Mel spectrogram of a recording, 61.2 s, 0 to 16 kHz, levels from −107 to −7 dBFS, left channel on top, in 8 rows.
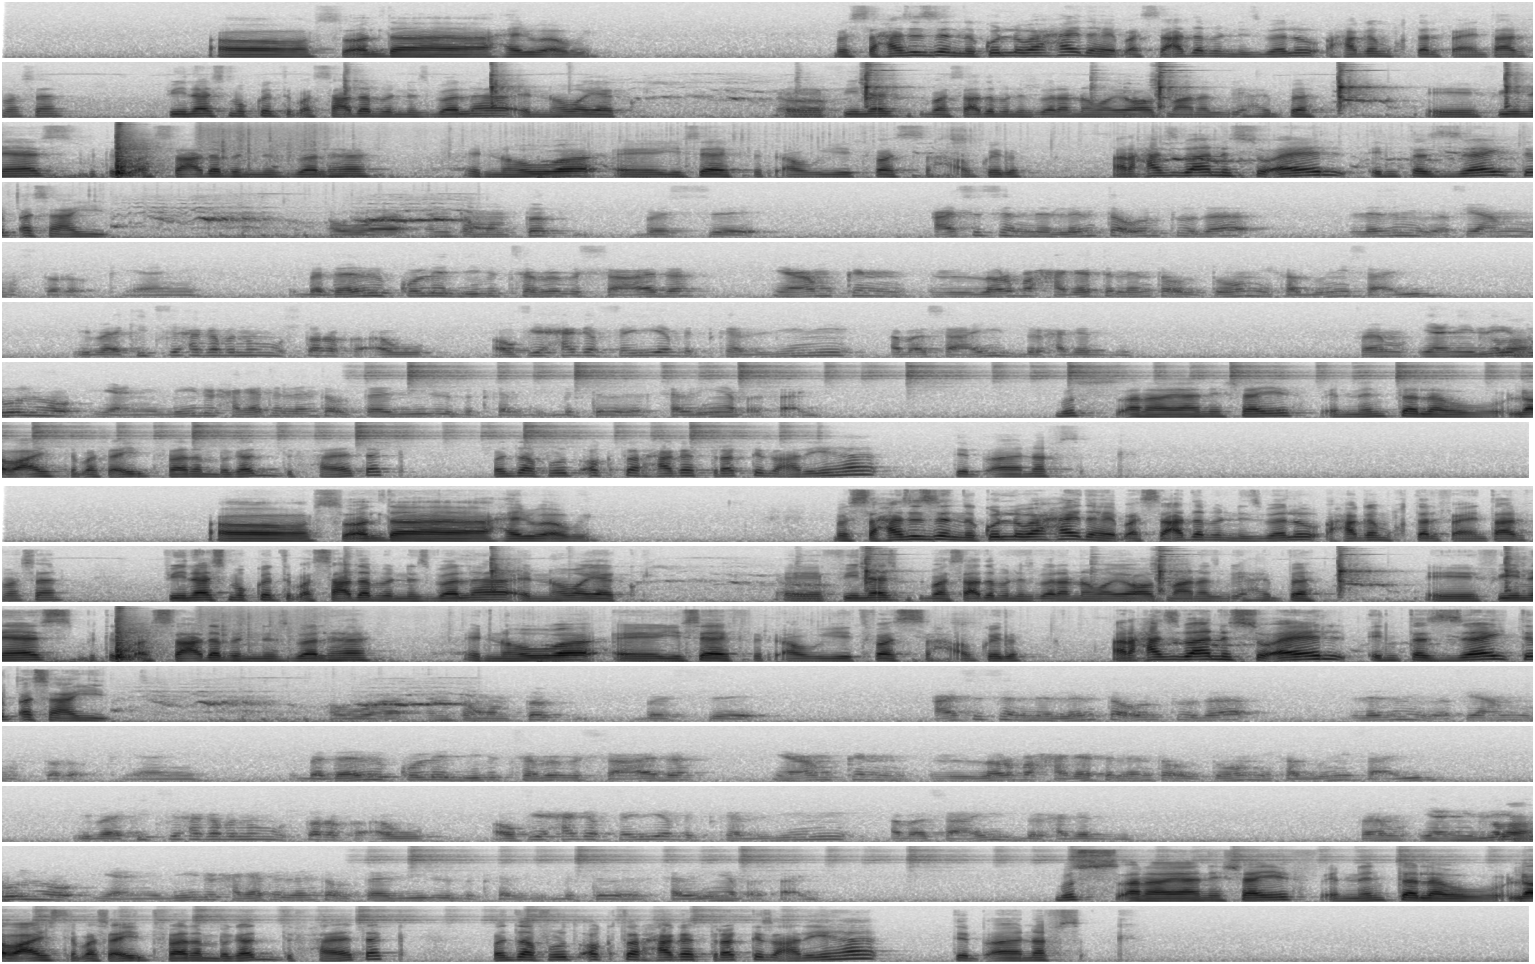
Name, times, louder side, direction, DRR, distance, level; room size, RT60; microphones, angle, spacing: voice 1, 1.1-3.0 4.2-8.0 8.5-10.7 11.6-14.2 14.8-17.2 17.6-20.4 20.9-23.5 45.7-45.9 51.2-55.5 56.0-58.0 58.4-59.0, right 5 dB, 85° right, 0.6 m, -23 dB
sound 1, 7.5-25.4, equal, 5° left, 1.1 m, -35 dB
sound 2, 10.5-12.2 13.3-13.6 14.3-14.7 15.5-16.0 16.6-17.3 18.0-18.7 19.9-20.2 20.9-23.0 23.5-25.4, left 3 dB, 40° left, 3.3 m, -41 dB
voice 2, 11.5-11.8 24.6-26.8 27.6-29.2 29.7-31.6 32.1-34.1 34.5-37.9 38.6-40.4 40.7-43.9 45.1-50.0, left 2 dB, 65° left, 2.1 m, -40 dB
sound 3, 47.7-57.7, left 7 dB, 90° left, 4.0 m, -41 dB
24.0 x 10.5 x 3.0 m
head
